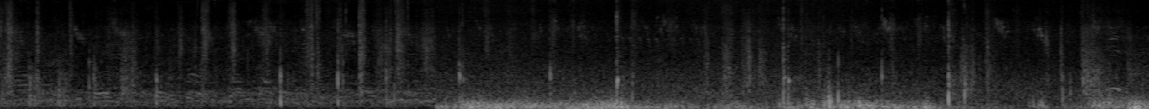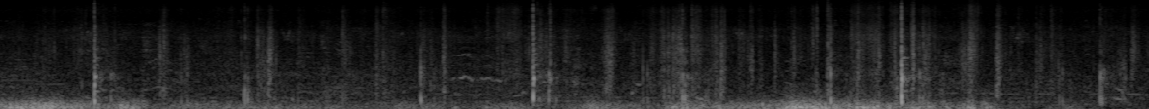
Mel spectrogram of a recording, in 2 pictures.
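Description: Tennis rackets strike a ball with sharp pops, back and forth outdoors.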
